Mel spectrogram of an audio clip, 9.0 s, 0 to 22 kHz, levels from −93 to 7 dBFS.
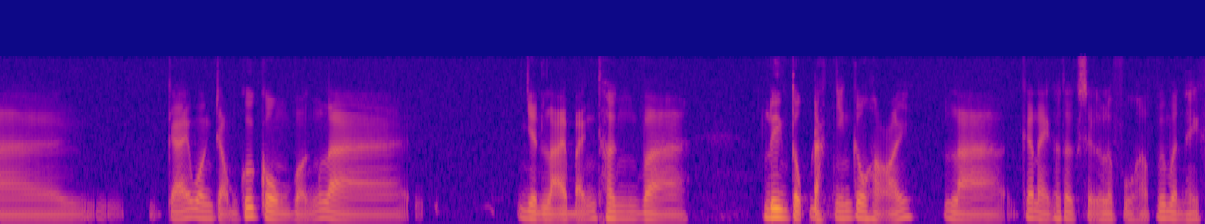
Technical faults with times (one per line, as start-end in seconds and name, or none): none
